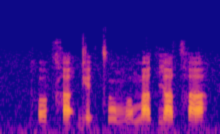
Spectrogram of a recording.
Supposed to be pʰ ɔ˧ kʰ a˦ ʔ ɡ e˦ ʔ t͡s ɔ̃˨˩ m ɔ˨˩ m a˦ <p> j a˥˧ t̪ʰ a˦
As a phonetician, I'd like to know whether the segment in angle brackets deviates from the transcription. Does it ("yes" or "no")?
yes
